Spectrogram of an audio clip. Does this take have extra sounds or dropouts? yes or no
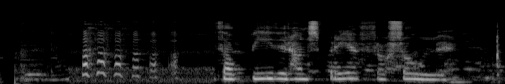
yes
